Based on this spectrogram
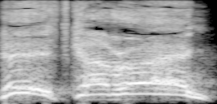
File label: US response covering, battlechatter, english; localized english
